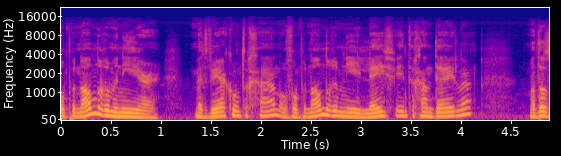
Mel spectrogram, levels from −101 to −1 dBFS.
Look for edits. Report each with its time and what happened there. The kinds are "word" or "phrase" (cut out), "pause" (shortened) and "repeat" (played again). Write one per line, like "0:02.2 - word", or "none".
none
